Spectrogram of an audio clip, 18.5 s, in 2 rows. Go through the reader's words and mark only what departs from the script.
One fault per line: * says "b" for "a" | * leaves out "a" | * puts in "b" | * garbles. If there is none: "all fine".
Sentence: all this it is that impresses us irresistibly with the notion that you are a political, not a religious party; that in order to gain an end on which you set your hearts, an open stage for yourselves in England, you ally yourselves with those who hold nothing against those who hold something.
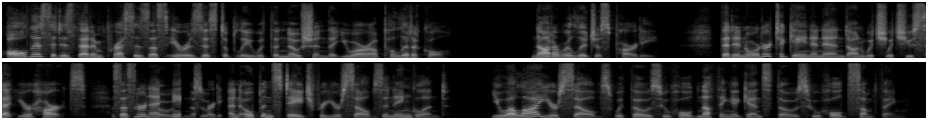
* puts in "which"
* garbles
